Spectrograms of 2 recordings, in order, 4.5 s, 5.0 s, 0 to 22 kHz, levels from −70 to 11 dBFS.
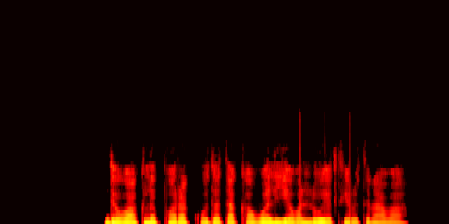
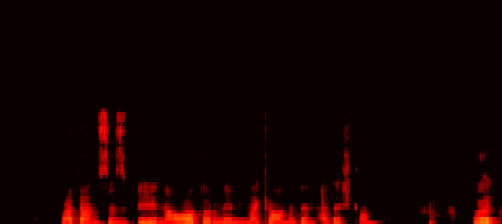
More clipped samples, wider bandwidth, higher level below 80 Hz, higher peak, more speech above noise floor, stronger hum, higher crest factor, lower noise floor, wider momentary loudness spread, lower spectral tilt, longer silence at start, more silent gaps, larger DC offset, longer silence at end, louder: neither; second, 7.6 kHz vs 11.5 kHz; first, -58 dBFS vs -74 dBFS; first, -2 dBFS vs -18 dBFS; first, over 74 dB vs 42 dB; neither; about the same, 16 dB vs 18 dB; first, under -90 dBFS vs -78 dBFS; second, 10 LU vs 20 LU; first, -7.5 dB/octave vs -5 dB/octave; first, 1.05 s vs 0.6 s; neither; neither; first, 0.45 s vs 0 s; first, -17 LUFS vs -37 LUFS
